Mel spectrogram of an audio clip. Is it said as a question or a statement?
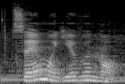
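statement. It is said with statement intonation.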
